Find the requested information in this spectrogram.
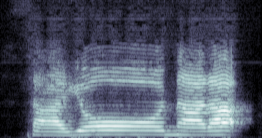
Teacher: after me again konichiwa next konbanwa again konbanwa goodbye is sayonara a double vowel right there you're just gonna elongate that first vowel sound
